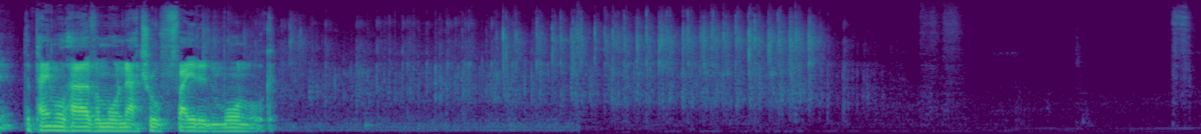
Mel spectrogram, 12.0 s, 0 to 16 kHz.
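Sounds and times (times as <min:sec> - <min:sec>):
spray can rattling: 0:02.0 - 0:09.7
spray hiss: 0:09.2 - 0:09.7, 0:11.7 - 0:12.0.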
